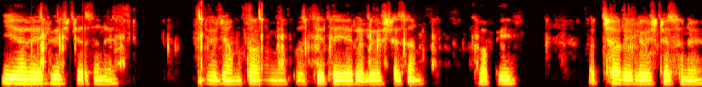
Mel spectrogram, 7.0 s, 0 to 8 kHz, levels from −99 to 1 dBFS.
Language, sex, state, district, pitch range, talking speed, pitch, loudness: Hindi, male, Jharkhand, Jamtara, 120-130 Hz, 145 wpm, 125 Hz, -15 LUFS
